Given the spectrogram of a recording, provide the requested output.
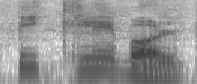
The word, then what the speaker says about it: pickleball: Pickleball. ¿Se pronuncia? ¿Cómo se pronuncia esto? ¿Cómo es? – Pickleball. – La... ¿Pickleball? ¿Así? Pickle. Como pickle, como el pickle.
